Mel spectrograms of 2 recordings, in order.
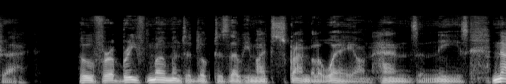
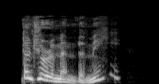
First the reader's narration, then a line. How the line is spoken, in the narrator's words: he said excitedly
